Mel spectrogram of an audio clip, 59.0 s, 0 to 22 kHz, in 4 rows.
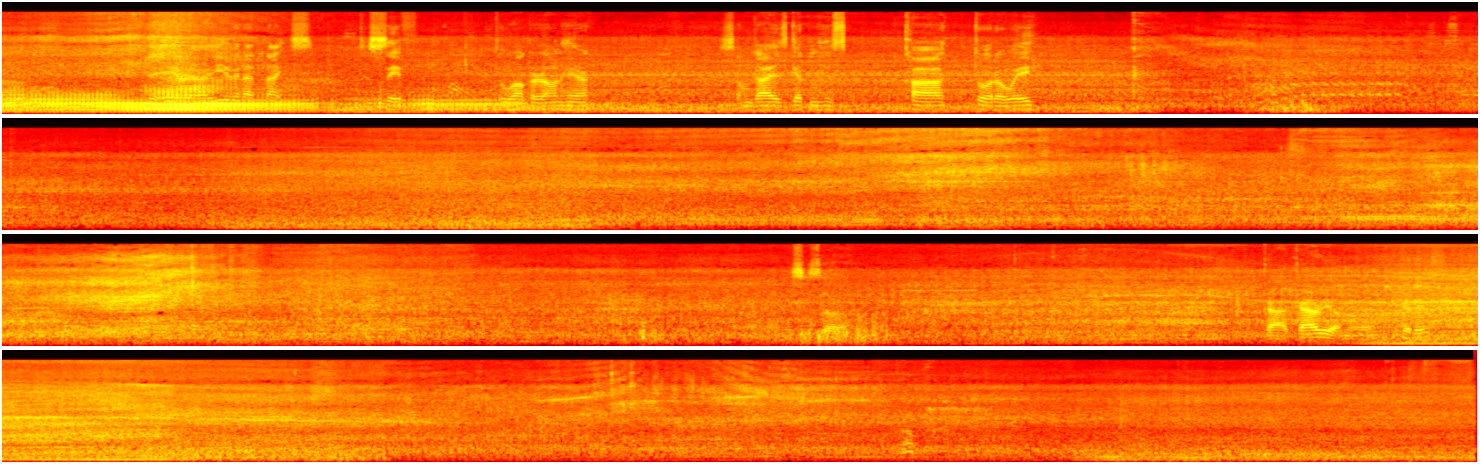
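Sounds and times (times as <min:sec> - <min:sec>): vehicle passing close: 0:00.0 - 0:53.5
road traffic rushing: 0:00.0 - 0:59.0
truck engine rumble: 0:00.0 - 0:59.0.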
